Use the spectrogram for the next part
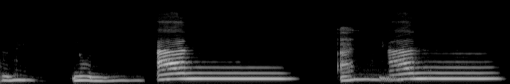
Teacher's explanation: Nah, karena kita bacanya seperti itu, maka huruf nun ini, ya, huruf nun ini juga terasa, harusnya semestinya terasa disertai dengan ada dengung dari rongga hidung. Ya, jadi pas kita bilang an itu terasa ada keluar juga dari hidung. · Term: huruf gunnah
